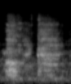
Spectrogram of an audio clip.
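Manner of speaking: hushed whisper, everyone asleep. Retold or imitated. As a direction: breathe it under the covers. Late night, everyone asleep.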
